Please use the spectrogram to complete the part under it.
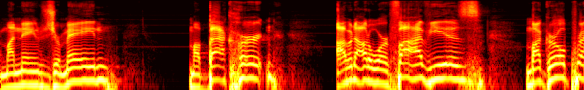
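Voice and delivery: slow, pleading pitch from a man on the train; hammed-up begging homeless man; mock sob story.

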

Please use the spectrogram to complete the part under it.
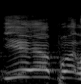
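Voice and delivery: mocking excuse.

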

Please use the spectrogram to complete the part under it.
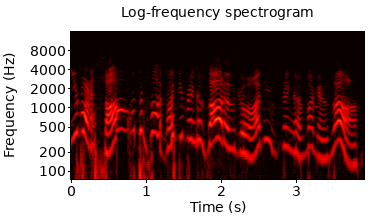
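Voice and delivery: high, loud disbelieving yell; mock outrage, pitched high and loud; shocked yell. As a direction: shout it like you can't believe your eyes. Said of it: "I'm like".

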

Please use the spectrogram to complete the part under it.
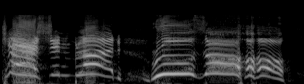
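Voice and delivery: slow, high, roaring battle cry; villain shout. Acted. Blood-soaked thimble declaring victory, slow high roar. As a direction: bellow it slowly like a conqueror.

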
